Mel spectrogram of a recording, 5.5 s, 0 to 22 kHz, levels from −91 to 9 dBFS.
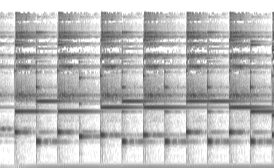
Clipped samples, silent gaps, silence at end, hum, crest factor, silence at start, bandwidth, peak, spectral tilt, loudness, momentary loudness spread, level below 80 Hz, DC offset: under 0.1%; none; 0 s; none; 20 dB; 0 s; 17 kHz; 0 dBFS; 5.5 dB/octave; -18 LUFS; 7 LU; -78 dBFS; 0.1%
